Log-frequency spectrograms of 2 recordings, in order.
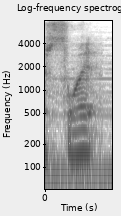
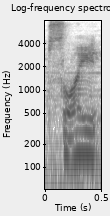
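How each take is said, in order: First: The name has l before a short i. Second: The name has l before a long i. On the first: "that just says Slit to me" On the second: "Or Slight"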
